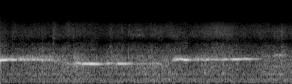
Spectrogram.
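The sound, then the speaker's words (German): Someone whistles a church hymn melody in a few long, sustained pure notes that step down and then back up, moderately loud over a steady background hiss. “Was pfeifst du da für eine komische Melodie? Das ist ein Kirchenlied.”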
